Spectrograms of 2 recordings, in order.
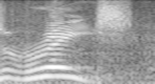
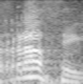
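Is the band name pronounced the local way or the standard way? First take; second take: standard; local. First: The name is pronounced the usual standard way. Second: The name is pronounced the local village way.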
